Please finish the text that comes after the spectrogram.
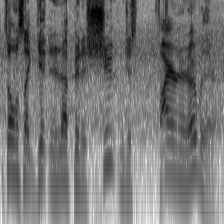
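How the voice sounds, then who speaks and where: Fast and expressive, a man with a slightly high voice announces a baseball game play by play on live radio, his wording folksy and colorful. The outdoor ambience behind him comes through clearly.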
